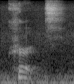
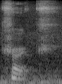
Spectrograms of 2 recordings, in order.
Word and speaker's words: Kirk: He kept calling them Kurtz instead of Kirk, and Kirk Cousins, he's been in the league since 2012.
